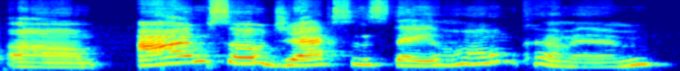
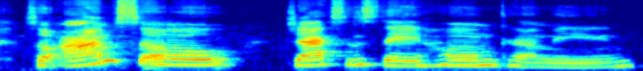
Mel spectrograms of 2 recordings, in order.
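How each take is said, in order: First: Drawn out, stressing I'm; slow proud declaration. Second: Said in the usual way. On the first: Shown as a demonstration. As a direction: savour the catchphrase slowly. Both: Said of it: "y'all in the chat, go ahead and put".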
